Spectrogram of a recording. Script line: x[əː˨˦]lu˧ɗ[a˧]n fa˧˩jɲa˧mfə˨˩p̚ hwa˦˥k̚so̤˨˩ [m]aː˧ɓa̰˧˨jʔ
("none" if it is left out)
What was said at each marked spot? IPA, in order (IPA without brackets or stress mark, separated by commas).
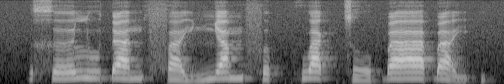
əː˨˦, a˧, ɓ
